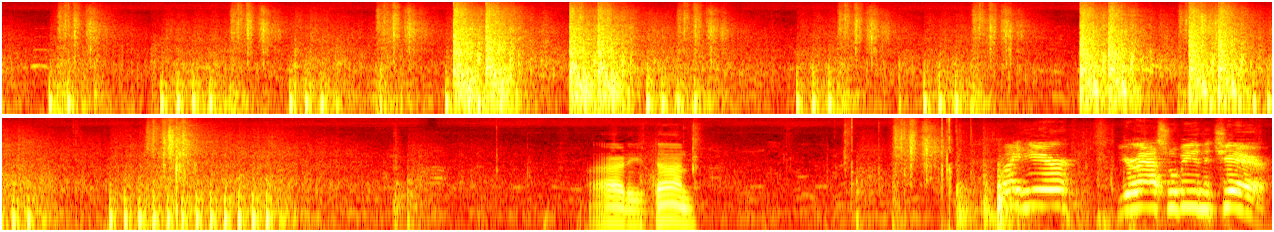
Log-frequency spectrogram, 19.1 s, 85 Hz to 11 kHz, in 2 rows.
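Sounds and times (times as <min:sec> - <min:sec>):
rifle shots: 0:00.0 - 0:11.9.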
